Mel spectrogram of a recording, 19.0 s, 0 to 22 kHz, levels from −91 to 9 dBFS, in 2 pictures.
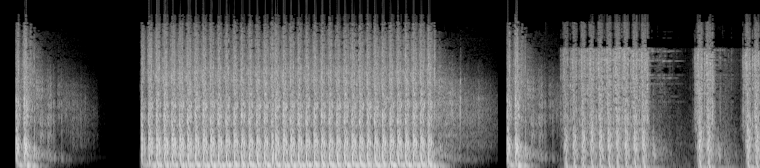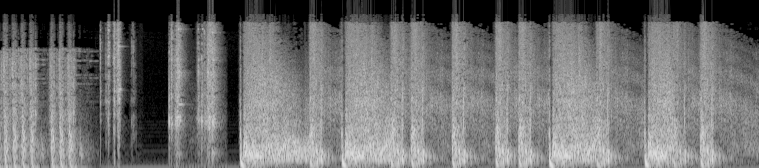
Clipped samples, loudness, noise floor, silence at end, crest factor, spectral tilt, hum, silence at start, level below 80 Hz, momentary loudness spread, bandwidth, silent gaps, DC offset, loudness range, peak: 0.2%; -9 LUFS; -50 dBFS; 0 s; 10 dB; -3.5 dB/octave; none; 0.2 s; -20 dBFS; 11 LU; 17 kHz; 1.48-1.73 s, 6.23-6.31 s; under 0.1%; 5 LU; 0 dBFS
